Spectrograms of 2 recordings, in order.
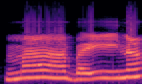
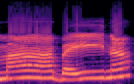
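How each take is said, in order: Both takes have the same delivery.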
